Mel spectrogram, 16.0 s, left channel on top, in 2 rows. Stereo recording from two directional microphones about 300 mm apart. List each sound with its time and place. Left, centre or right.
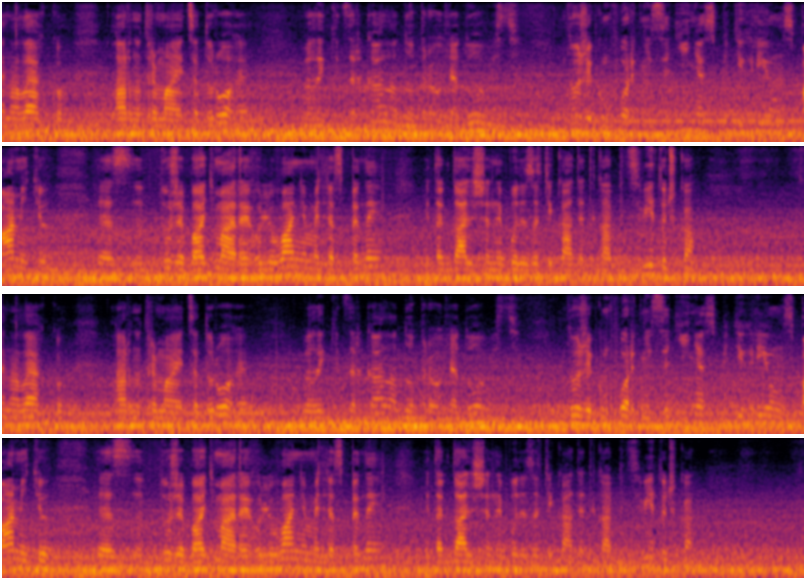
0.1 s speech: centre
3.7 s speech: centre
8.0 s speech: centre
9.6 s speech: centre
13.1 s speech: centre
